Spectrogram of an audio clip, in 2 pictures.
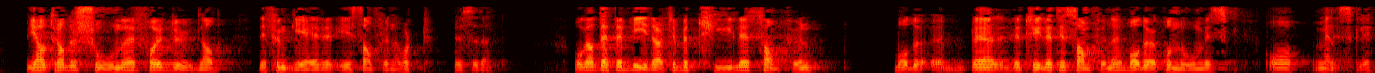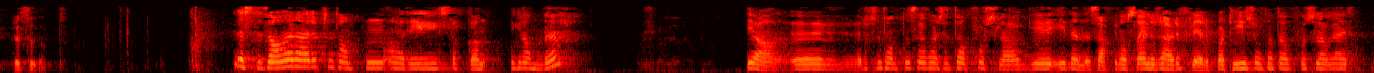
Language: Norwegian Bokmål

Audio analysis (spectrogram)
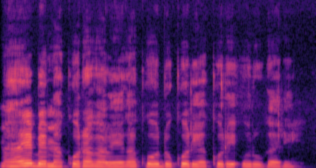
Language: Kikuyu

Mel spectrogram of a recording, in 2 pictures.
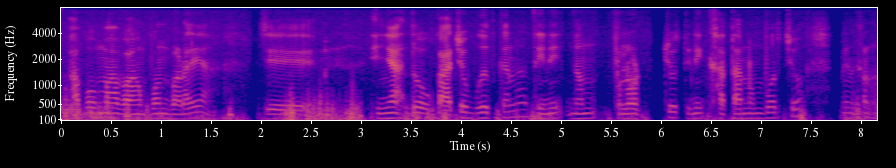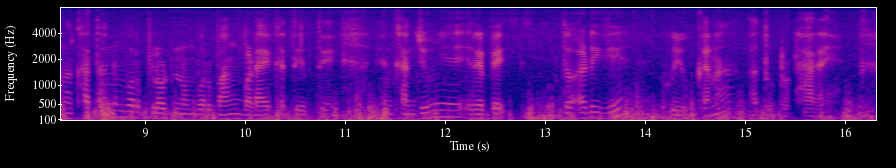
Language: Santali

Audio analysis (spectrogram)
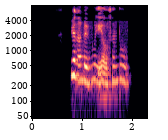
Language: Chinese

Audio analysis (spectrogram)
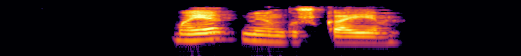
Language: Mari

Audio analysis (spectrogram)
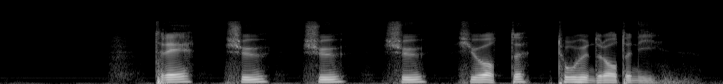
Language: Norwegian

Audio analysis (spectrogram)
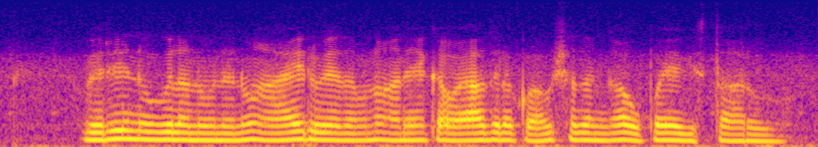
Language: Telugu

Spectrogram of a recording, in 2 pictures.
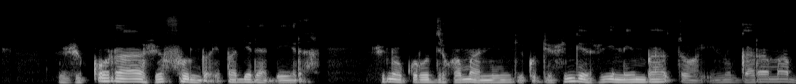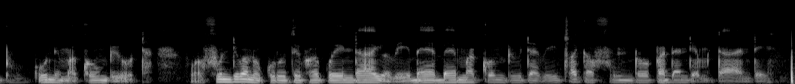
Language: Ndau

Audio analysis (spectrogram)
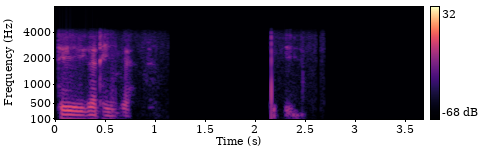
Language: Dogri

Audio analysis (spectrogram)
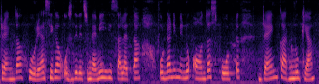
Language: Punjabi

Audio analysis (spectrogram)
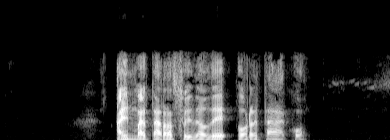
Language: Basque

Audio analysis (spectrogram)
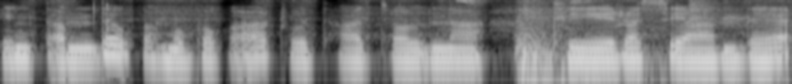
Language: Mizo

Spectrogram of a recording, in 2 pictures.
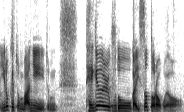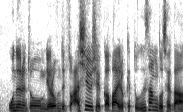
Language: Korean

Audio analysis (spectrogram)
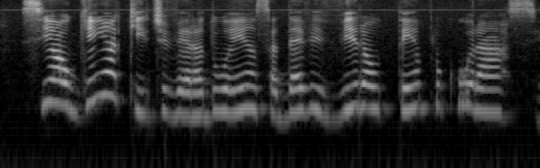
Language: Portuguese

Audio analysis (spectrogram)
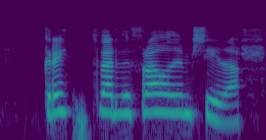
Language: Icelandic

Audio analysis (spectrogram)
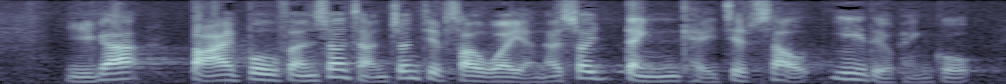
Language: Cantonese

